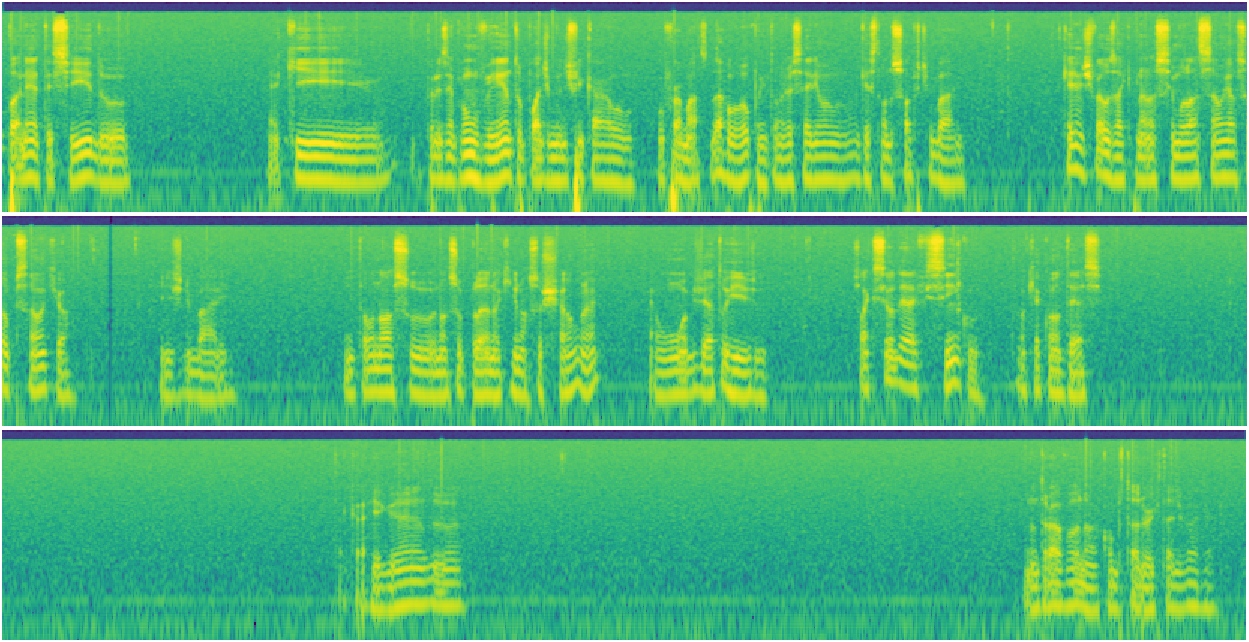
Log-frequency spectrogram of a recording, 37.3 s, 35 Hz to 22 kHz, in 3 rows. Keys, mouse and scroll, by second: 13.7 click, 22.4 F5.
